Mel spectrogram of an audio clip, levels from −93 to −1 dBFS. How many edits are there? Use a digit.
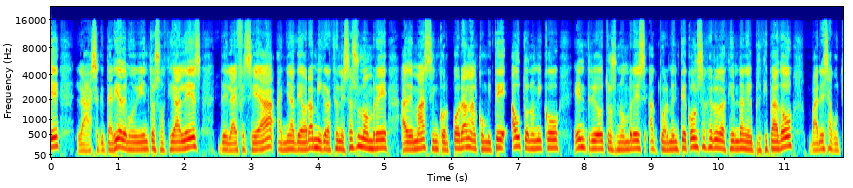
1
